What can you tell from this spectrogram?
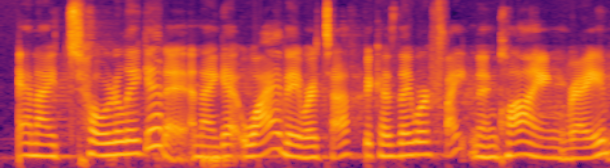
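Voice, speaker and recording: With a Southern California accent, a woman speaks at a fairly quick pace and medium pitch, with ordinary pitch variation. Her loudness stays very even over noticeable background noise. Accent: Valley girl sound. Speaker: company founder on a panel. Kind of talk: panel discussion.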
